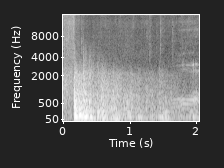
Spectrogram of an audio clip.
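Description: Thunder during a rainstorm: a sudden loud, close crack that rolls into a long deep rumble and slowly fades, with rain hiss underneath and faint voices at the end.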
